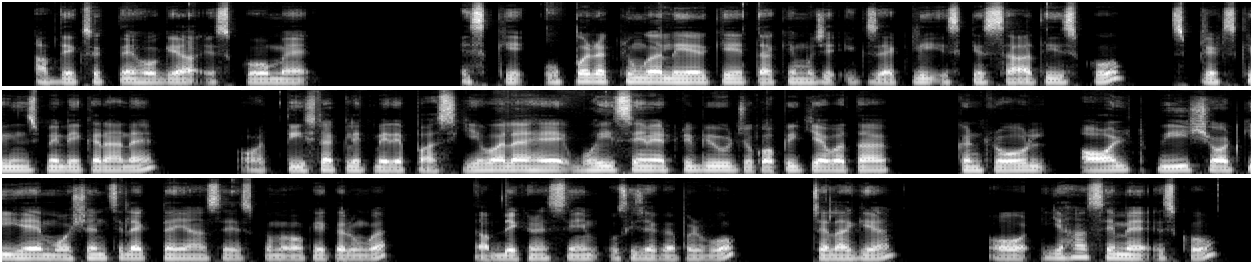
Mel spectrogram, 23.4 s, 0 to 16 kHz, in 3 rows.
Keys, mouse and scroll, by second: 1.1-11.5 drag, 12.4 ctrl+alt+v, 17.0 click, 20.3-23.4 drag.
